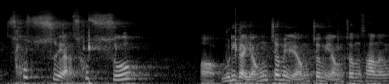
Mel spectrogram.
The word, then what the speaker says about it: 소수: 이거 선생님들이 발음을 잘못하시는데 소수가 아니야. 정확한 발음이 소수야.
